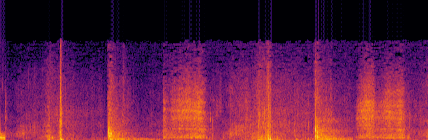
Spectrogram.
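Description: Landings of a person hopping on artificial turf: about four separate thuds, with scuffs and rustles of shoes on the turf between them.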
